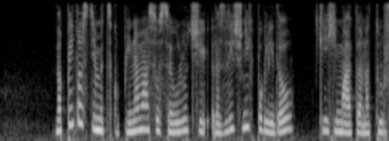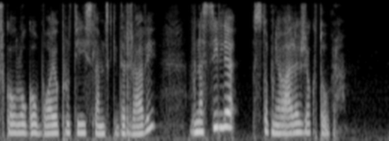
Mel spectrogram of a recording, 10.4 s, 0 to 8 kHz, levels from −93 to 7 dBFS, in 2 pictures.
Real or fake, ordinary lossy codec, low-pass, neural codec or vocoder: fake; none; 7.2 kHz; codec, 16 kHz in and 24 kHz out, 2.2 kbps, FireRedTTS-2 codec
